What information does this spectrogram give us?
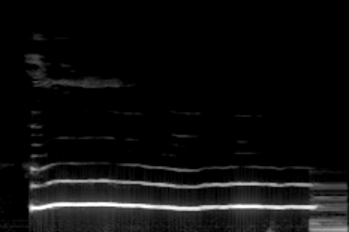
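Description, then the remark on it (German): A single long, steady wolf howl rises suddenly and holds an even tone for nearly four seconds, loud, before breaking off into a low rumble at the end. “Und vor lauter Enttäuschung und Hunger fing er an zu jaulen.”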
